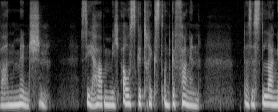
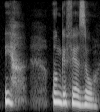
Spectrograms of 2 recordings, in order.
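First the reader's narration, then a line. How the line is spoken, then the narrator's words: Said with slight laugh. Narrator (German): sagte Sejana und lachte ein bisschen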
